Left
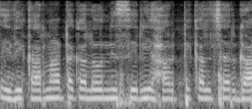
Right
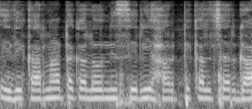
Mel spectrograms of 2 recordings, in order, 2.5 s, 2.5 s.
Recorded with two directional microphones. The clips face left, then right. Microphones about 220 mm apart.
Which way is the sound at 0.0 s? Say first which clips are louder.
Right 2 dB; 45° right (ahead or behind).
